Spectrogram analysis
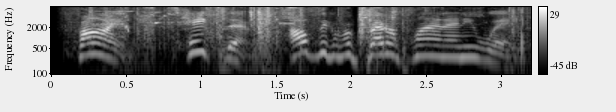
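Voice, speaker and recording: An actor voicing a scheming, boastful boy mad scientist in an animated video game, with theatrical, gloating villain menace. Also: high voice, moderate pace, noisy background. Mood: exasperated, defiant.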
